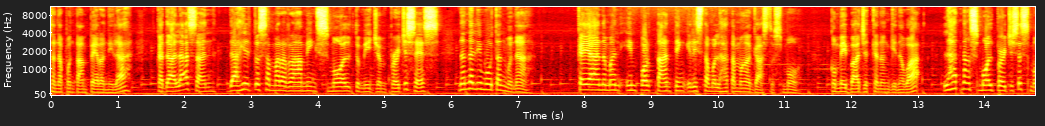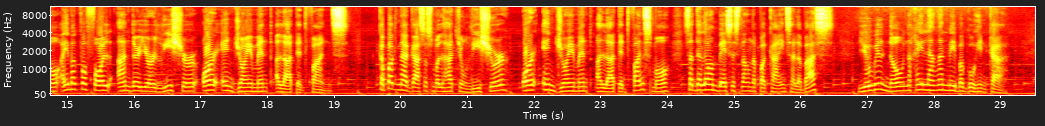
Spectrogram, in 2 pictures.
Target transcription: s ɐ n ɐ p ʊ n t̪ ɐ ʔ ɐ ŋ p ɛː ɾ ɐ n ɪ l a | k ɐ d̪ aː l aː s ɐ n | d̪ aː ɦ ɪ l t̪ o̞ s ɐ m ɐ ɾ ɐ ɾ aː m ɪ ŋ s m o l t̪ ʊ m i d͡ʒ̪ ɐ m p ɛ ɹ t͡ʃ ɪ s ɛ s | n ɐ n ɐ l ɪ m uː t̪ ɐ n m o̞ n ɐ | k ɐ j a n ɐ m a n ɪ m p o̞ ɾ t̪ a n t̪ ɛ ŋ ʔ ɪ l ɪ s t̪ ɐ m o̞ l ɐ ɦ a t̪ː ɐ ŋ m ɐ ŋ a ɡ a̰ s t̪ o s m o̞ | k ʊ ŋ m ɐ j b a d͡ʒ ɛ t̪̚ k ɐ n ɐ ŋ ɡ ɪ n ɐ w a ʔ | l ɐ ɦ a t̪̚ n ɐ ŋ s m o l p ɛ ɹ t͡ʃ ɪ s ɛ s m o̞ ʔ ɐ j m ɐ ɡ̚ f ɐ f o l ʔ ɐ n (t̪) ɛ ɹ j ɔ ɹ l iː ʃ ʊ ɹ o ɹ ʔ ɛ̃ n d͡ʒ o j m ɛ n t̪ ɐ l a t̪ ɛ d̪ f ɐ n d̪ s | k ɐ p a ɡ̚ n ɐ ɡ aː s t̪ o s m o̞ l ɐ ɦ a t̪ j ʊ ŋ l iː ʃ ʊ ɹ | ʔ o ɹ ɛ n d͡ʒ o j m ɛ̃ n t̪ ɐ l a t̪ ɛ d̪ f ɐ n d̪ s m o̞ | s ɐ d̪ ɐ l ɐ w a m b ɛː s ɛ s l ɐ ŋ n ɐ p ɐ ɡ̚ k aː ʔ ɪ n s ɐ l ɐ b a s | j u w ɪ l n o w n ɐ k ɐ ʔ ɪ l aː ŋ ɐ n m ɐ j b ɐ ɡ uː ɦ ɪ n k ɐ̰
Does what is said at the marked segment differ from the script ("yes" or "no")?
yes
